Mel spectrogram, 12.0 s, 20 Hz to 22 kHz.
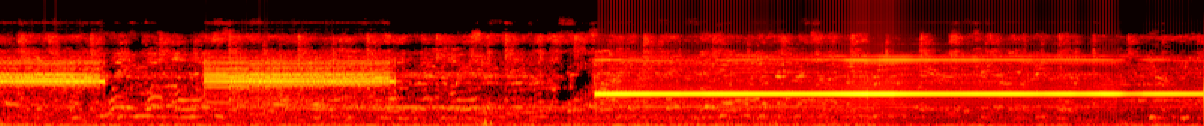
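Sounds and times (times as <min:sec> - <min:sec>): steady high alarm tone: 0:00.0 - 0:01.1, 0:02.0 - 0:04.0, 0:06.0 - 0:12.0
faint radio hiss: 0:00.0 - 0:06.0.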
